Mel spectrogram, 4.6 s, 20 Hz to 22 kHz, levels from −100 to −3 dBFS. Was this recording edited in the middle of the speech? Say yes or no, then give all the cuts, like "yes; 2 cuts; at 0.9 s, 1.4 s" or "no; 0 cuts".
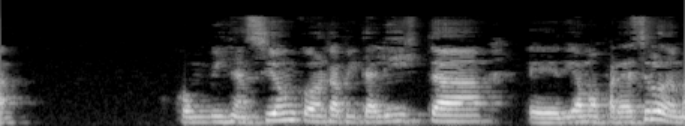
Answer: yes; 1 cut; at 2.2 s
